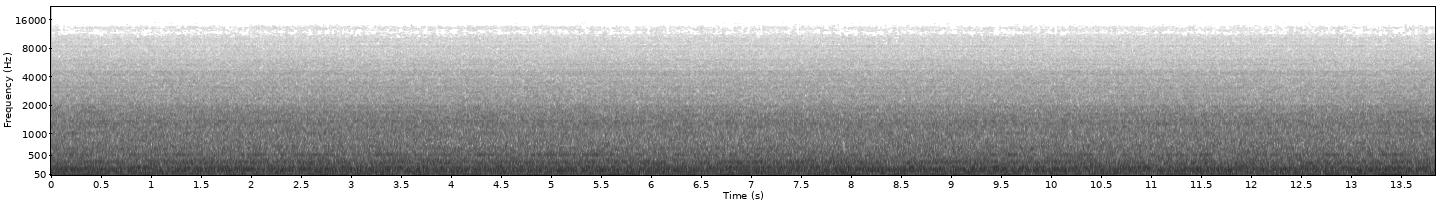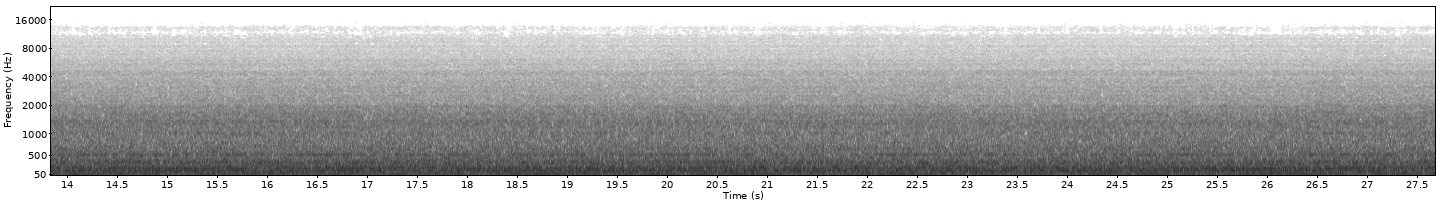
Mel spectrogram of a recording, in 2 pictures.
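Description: A small aircraft's engine drones steadily in cruise, heard inside the cockpit.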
